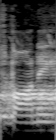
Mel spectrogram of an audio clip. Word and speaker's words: Fani: You saw what happened in Atlanta with Fawny? F-A-N-I, Fawny. How do you pronounce F-A-N-I, Fawny? – What are you doing?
